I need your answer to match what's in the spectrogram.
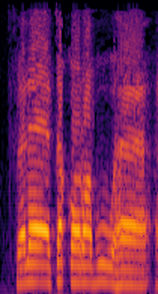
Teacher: فلا تقربوها، القاف ساكنة تقلقل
